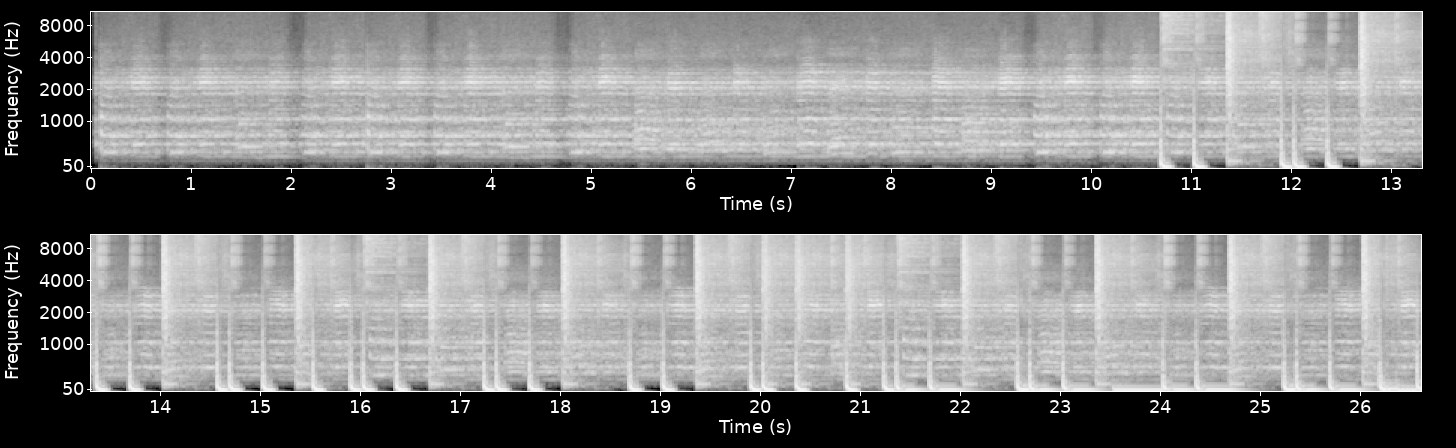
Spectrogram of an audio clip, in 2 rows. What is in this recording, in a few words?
Fmaj 90 bpm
